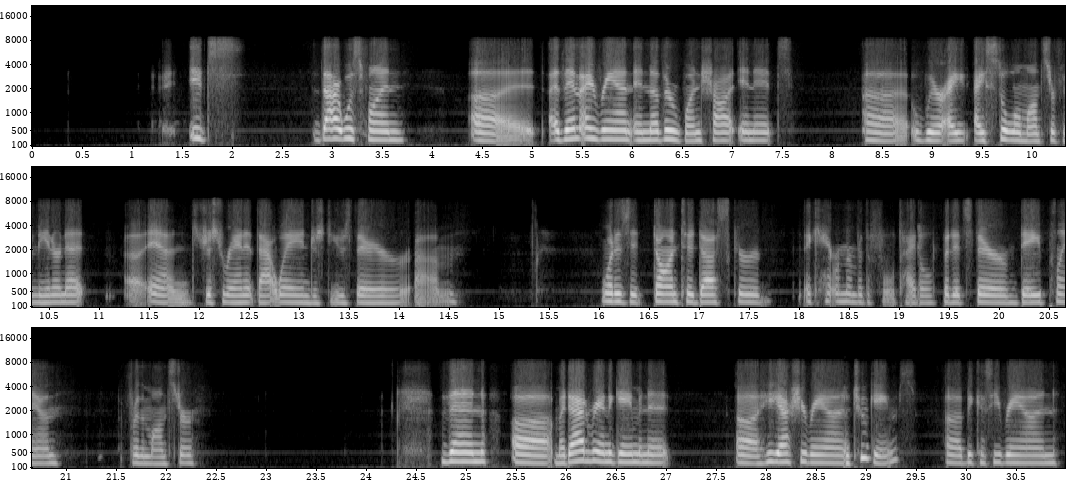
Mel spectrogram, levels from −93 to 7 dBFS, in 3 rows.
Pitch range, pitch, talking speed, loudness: 205-250 Hz, 220 Hz, 145 wpm, -21 LUFS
